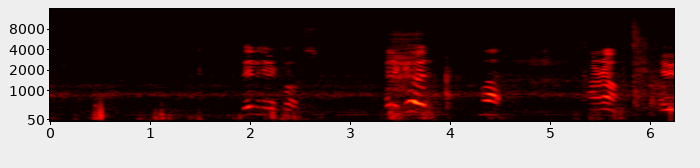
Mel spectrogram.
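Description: A man's voice in several short exclamations, frustrated at a poor golf shot, with a single dull thump about half a second in.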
